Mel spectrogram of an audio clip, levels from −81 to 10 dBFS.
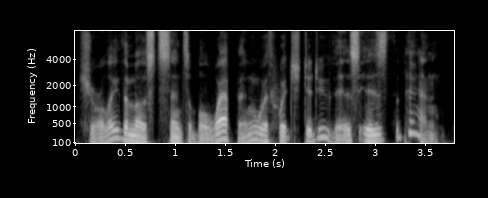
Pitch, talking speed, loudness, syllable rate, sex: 120 Hz, 205 wpm, -17 LUFS, 5.0 syllables/s, male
